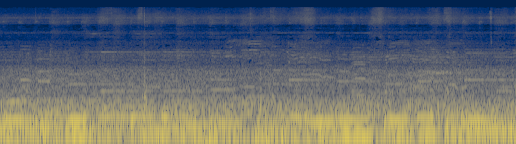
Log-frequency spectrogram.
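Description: Low, steady car-cabin rumble with music playing quietly underneath, its bass notes shifting every fraction of a second.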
